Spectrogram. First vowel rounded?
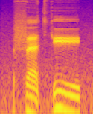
yes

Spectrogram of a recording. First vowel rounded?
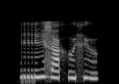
no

